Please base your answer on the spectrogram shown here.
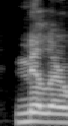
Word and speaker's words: Millar: Sorry, I keep saying Millar, but apparently it's Miller. So, my apologies. That's just in my head. I want to pronounce it that way based on the spelling, but that is apparently not correct.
